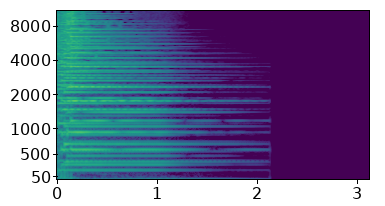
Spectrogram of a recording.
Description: Gb+M7 chord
